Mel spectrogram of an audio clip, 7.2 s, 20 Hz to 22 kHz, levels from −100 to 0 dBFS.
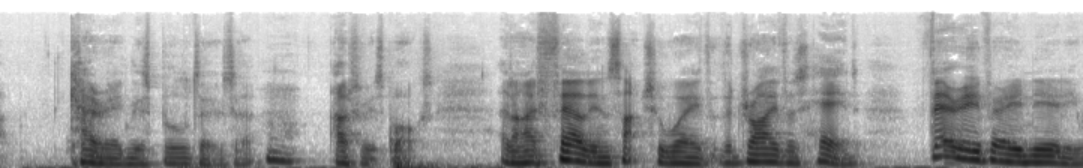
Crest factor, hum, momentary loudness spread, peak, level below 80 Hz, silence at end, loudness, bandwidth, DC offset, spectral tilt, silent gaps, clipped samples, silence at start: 18 dB; none; 13 LU; -2 dBFS; -38 dBFS; 0 s; -20 LUFS; 15.5 kHz; under 0.1%; -6.5 dB/octave; none; under 0.1%; 0 s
